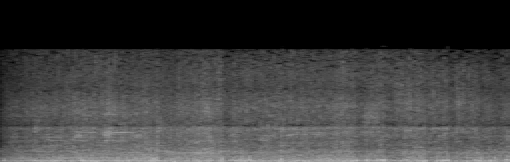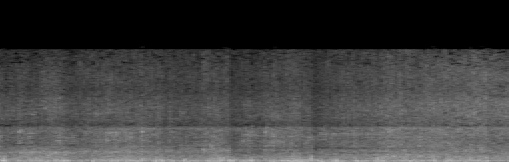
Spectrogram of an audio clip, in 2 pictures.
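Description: Steady, loud rush of wind and tyre noise from a car moving along a wet road, heard from inside the car by the side window.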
